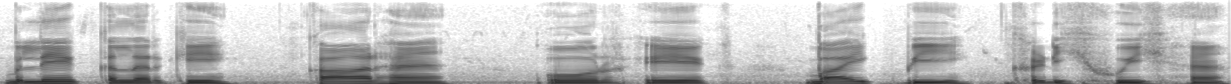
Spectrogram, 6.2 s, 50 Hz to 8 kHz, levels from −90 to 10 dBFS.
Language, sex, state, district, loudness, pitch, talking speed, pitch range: Hindi, male, Rajasthan, Bikaner, -14 LUFS, 130 Hz, 115 wpm, 125-140 Hz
